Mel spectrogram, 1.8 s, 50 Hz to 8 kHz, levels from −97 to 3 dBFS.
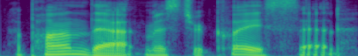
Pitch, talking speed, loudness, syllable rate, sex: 125 Hz, 165 wpm, -19 LUFS, 4.1 syllables/s, male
